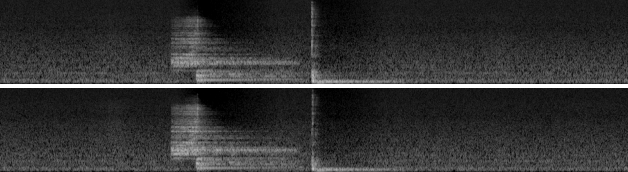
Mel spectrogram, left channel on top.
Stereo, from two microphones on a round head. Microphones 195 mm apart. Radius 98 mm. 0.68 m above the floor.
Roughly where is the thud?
Left.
